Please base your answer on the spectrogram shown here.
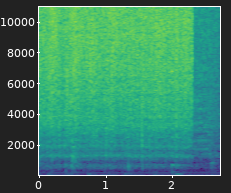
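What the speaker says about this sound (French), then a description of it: "Je fais revenir l'ensemble pendant 2 à 3 minutes" Ginger and onion pieces sauté in oil in a pan, giving a steady, loud, broadband sizzle with occasional stirring scrapes, the hiss dropping abruptly near the end.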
